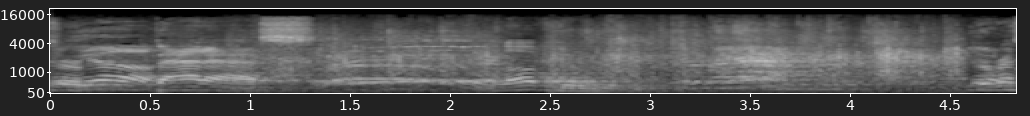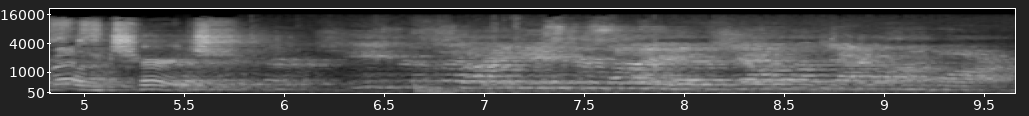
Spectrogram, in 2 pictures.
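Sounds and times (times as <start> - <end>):
speech: 0.0 - 4.0, 4.6 - 9.0
crowd cheering with voices: 0.5 - 4.8
audience clapping: 0.8 - 4.8.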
